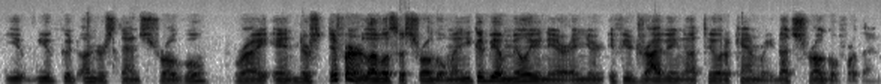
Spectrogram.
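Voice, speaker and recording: A man's voice: medium pitch, steady tone, brisk, hardly any pauses, no echo. A man hosting a casual interview, agreeable and reflective, with many fillers. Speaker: podcast host. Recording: dull dry lo-fi sound.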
